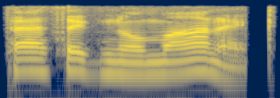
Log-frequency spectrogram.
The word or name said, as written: pathognomonic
